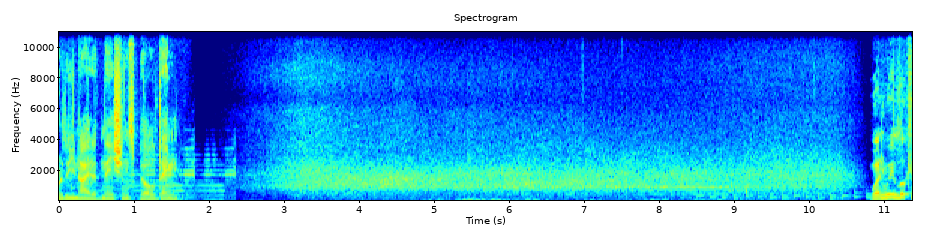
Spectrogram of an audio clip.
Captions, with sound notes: for the United Nations building. [engines rumbling] [intriguing music]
